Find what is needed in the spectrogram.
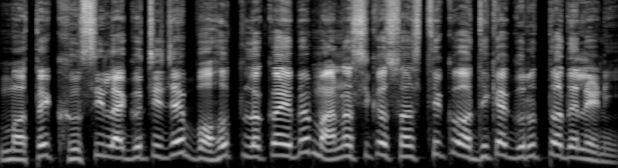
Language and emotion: Odia, happy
